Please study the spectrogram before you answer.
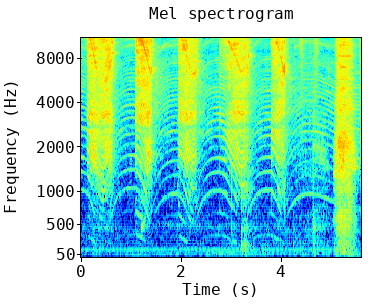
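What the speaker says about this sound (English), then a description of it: "The drill sounds like it's about to die, girl" A struggling electric nail drill works on acrylic nails in repeated short bursts of high whining buzz, roughly one per second, pitch sagging and rising under load, close and fairly quiet against a low background hum.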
